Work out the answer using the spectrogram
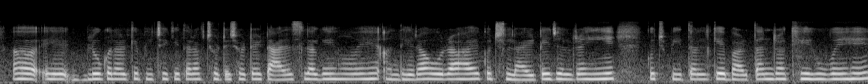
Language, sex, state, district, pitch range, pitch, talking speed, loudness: Hindi, female, Andhra Pradesh, Chittoor, 240-250 Hz, 245 Hz, 200 wpm, -15 LUFS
